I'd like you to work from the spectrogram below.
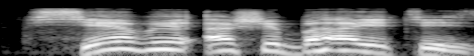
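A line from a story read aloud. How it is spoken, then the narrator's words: Laughing. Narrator (Russian): засмеялся Бао Юй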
